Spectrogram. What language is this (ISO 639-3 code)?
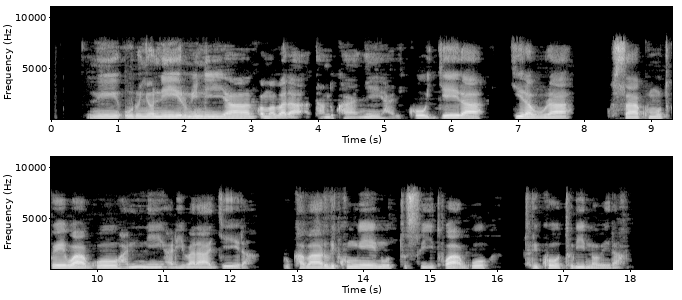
run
